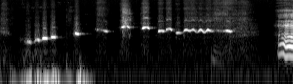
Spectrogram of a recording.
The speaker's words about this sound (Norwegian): Nei, skal vi plystre litt? Ja, vær så god.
